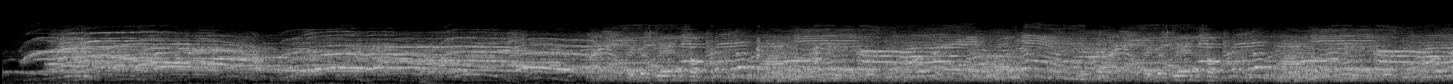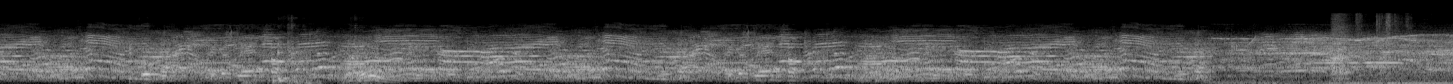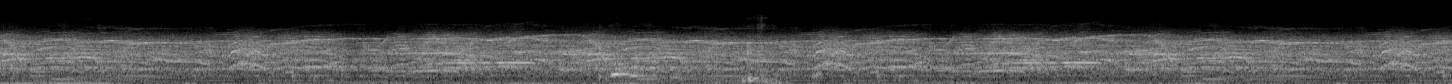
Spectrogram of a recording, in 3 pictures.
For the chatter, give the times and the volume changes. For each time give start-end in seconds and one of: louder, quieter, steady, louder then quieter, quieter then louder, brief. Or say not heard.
0.1-43.5 steady.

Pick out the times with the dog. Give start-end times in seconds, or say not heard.
7.1-8.2, 15.8-18.6, 27.8-30.2, 35.0-37.3.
